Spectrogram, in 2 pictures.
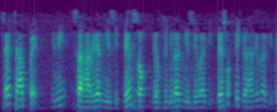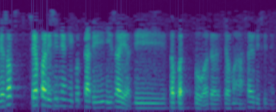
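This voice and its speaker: A man, giving a lively sermon full of jokes and rhetorical questions. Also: fairly high pitch, quick pace, slightly rough. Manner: animated, joking, asks rhetorical questions. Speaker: preacher. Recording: dull lo-fi recording.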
